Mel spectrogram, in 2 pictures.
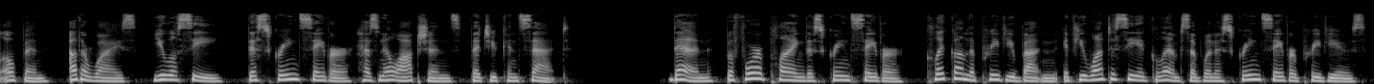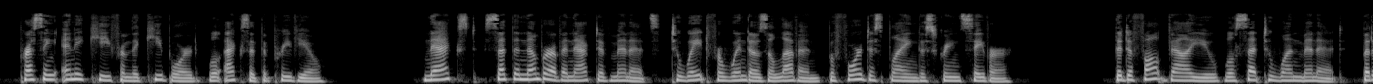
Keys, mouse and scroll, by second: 3.3 click, 11.2 click, 19.3 Escape, 22.7 click, 23.6 click, 24.1 double click, 24.5 click, 24.9 double click, 25.3 click, 25.6 double click, 25.9 click, 26.3 double click, 26.7 click.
